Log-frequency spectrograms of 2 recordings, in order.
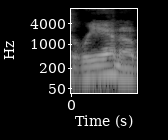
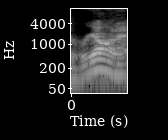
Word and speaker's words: Rihanna: I've heard of Rude Boy by Rihanna, which I think her name's supposed to be pronounced Rihanna, but I've always said Rihanna.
